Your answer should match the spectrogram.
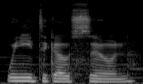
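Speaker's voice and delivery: ordinary talk, nothing marked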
